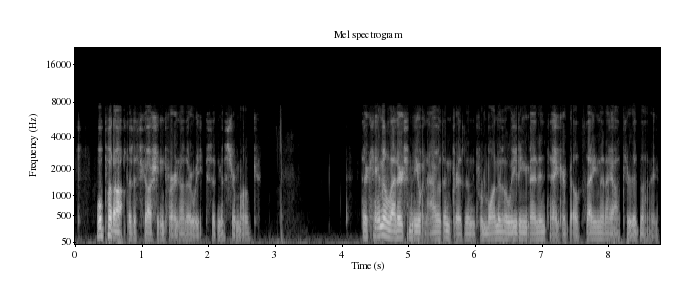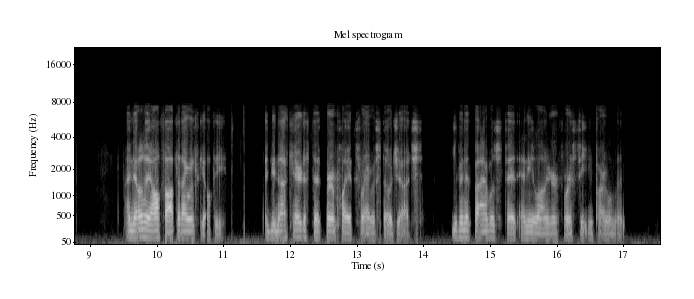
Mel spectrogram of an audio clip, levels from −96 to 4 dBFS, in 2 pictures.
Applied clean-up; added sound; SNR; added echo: neural diffusion model UNIVERSE++.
